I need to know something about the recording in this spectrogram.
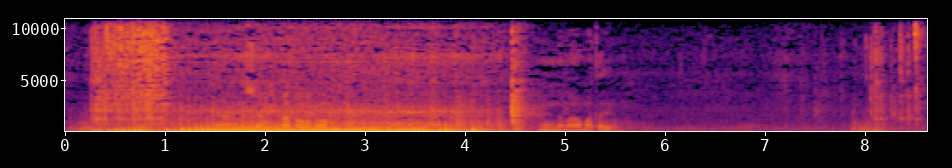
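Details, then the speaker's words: Motorcycle with new Motaro tri-electrode spark plug runs a few seconds at rough idle then cuts out; still stalling and hard starting, so spark plug isn't the cause; owner suspects carburetor or electrical. "Hindi sa spark lang ang problema nito na siya na naman natin. sa electric namamatay talaga siya ah ayun nga guys ah kinabit natin yung motaro na spark plug pero ganun pa rin hard starting pa rin siya"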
